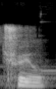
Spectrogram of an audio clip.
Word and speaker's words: TR: Esse TR pronuncia-se trill e os personagens do anime também aparecem nos jogos Super Robot Wars V e Super Robot Wars X.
